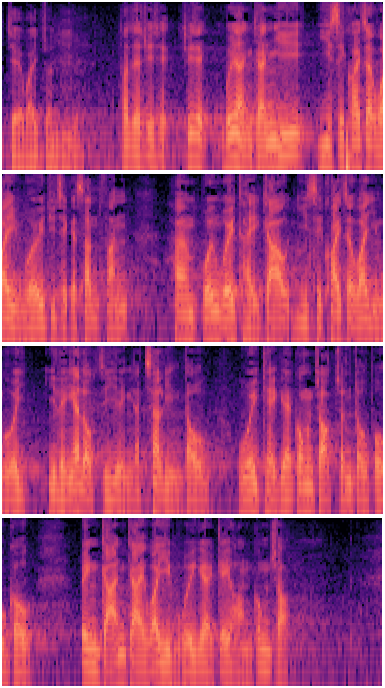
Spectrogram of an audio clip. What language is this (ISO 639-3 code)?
yue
